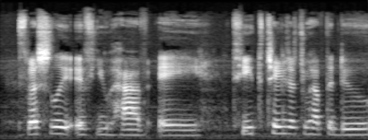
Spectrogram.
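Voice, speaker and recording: Speaking with an American accent, the woman's pitch sits very deep and low. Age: 20s. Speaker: beauty and lifestyle vlogger. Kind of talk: casual vlog monologue. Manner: casual, filler-heavy with frequent 'like'.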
